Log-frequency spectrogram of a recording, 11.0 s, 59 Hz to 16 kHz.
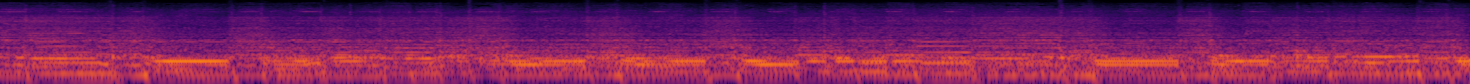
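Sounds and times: electric guitar picked notes: 0.0s - 11.0s.

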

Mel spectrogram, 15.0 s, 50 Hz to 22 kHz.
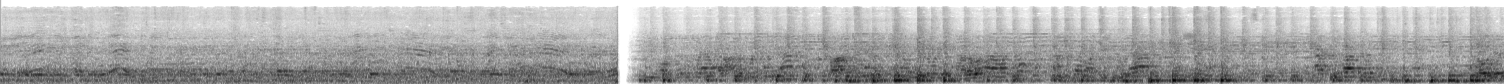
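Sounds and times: crowd noise: 0.0s - 15.0s
music with drums: 6.3s - 15.0s.

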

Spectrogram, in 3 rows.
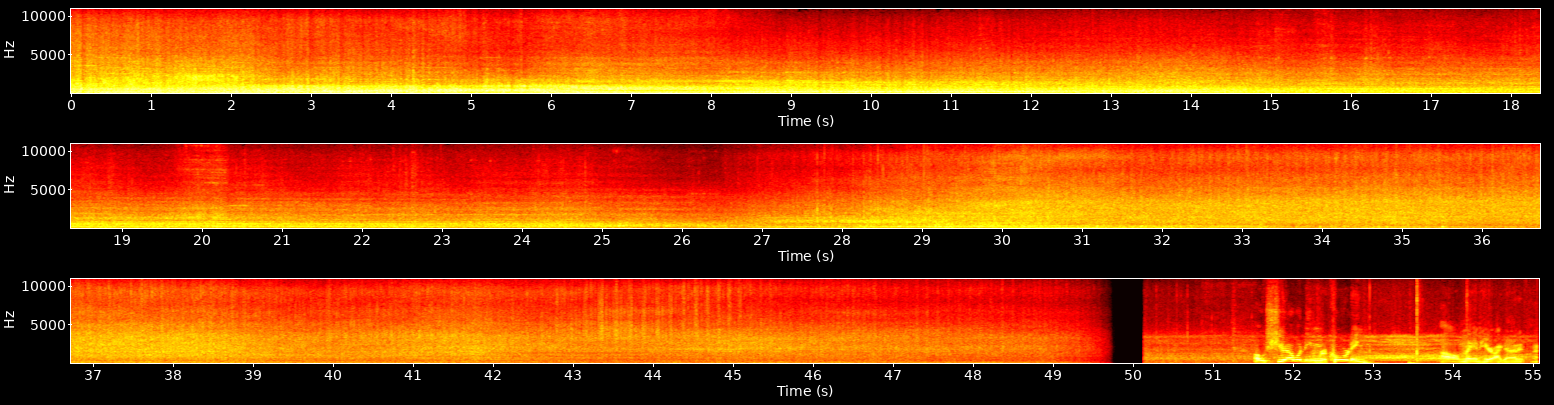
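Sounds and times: train rumbling and rattling: 0.0s - 55.0s.

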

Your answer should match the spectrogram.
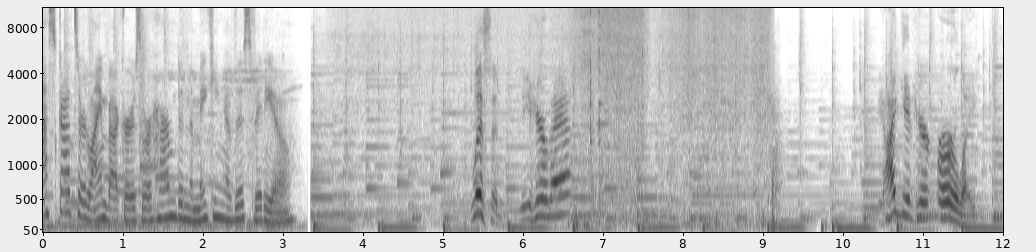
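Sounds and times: background music: 0.0s - 12.0s
meat sizzling on a grill: 3.4s - 9.2s.

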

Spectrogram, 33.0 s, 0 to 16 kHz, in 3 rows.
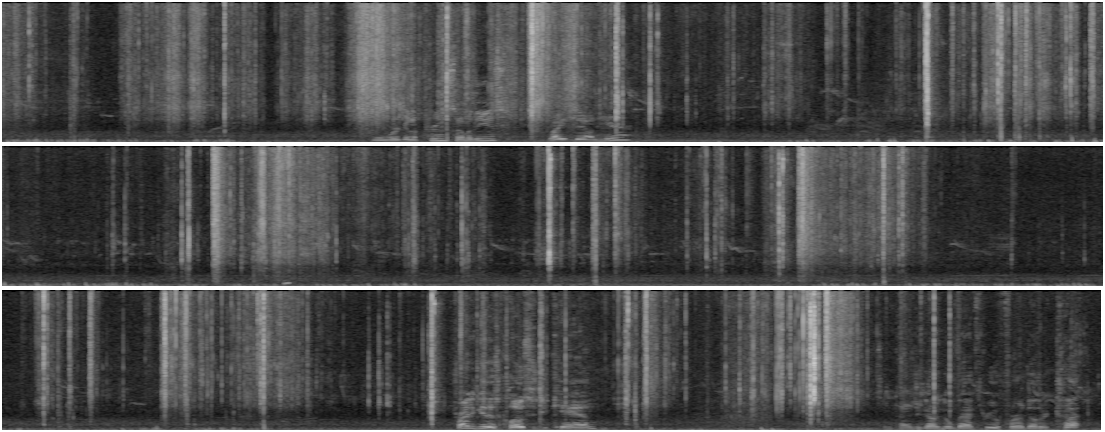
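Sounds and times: rustling of stems and mulch: 0.0s - 33.0s.

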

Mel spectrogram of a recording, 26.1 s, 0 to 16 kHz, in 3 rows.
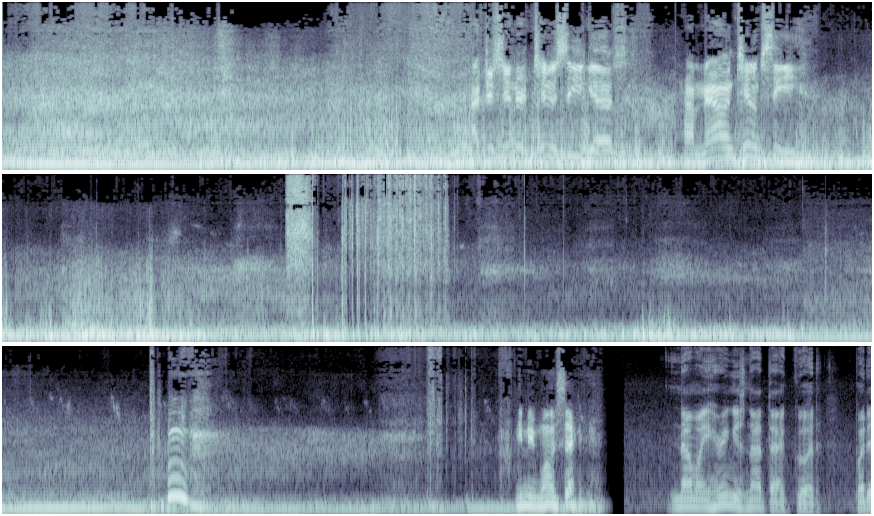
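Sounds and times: wind rumbling on microphone: 0.0s - 23.5s
sharp rattles and knocks: 11.8s - 13.3s
man shouting woo: 19.0s - 19.4s.

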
